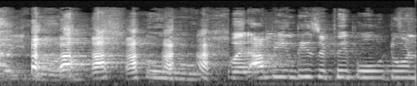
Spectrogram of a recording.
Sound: laughs

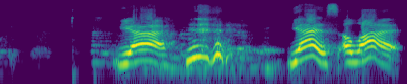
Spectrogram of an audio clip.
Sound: and others laughing

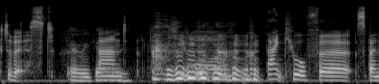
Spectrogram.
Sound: laughing

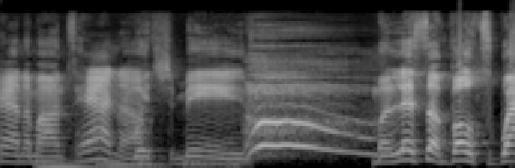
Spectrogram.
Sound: gasp

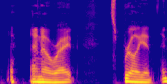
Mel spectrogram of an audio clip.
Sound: laughs

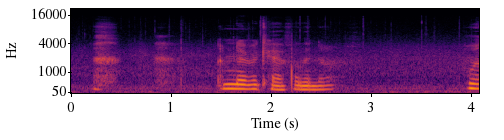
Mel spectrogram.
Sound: laughs

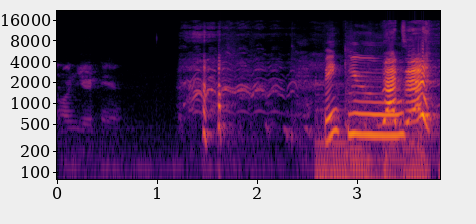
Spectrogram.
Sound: laughs

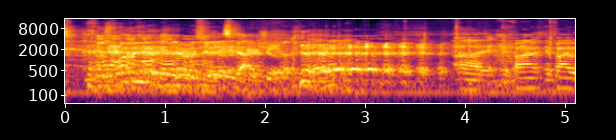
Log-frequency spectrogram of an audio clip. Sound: laughing

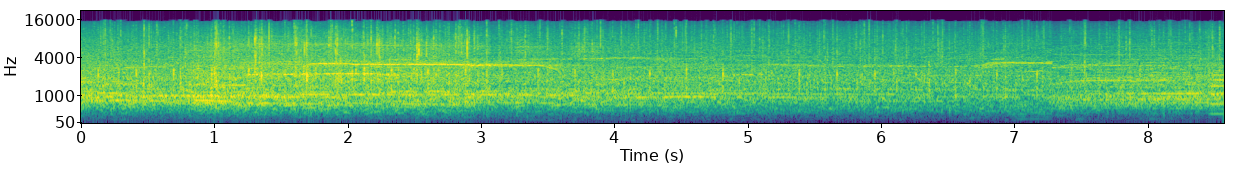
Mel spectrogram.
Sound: audience applauding and cheering

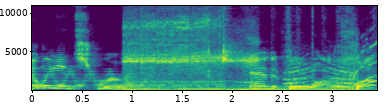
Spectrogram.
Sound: drilling sound

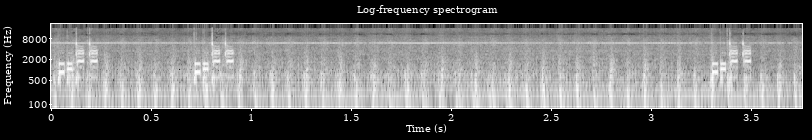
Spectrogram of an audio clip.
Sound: helicopter Blades Spin

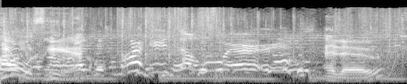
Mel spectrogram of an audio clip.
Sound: sobbing

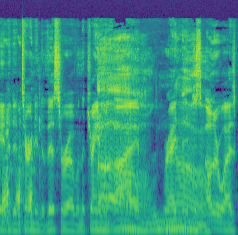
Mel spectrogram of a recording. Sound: laughter and disgust

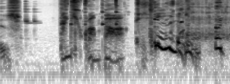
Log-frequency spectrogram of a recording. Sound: Granny whispering; children giggling

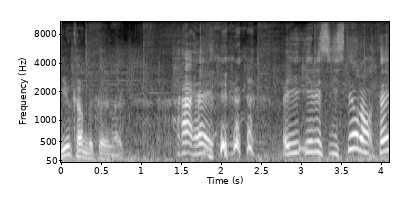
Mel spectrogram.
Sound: laughs

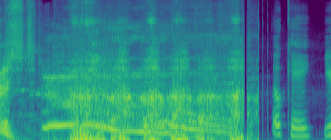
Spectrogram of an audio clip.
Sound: intense yelling on a dramatic level

